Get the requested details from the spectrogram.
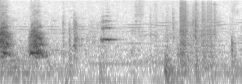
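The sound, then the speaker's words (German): A dog gives a few short, sharp barks and yips, spaced unevenly with brief pauses between them, moderately loud, with no one talking. “Darf ich meinen Hund kurz bei Ihnen lassen?”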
